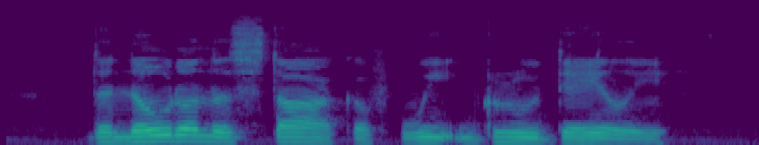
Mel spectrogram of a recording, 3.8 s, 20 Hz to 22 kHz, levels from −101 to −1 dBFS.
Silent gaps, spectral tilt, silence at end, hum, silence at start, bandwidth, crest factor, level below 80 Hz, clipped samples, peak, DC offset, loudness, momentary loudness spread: none; -6.5 dB/octave; 0.5 s; none; 0.45 s; 13 kHz; 16 dB; -86 dBFS; under 0.1%; -32 dBFS; under 0.1%; -49 LUFS; 13 LU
